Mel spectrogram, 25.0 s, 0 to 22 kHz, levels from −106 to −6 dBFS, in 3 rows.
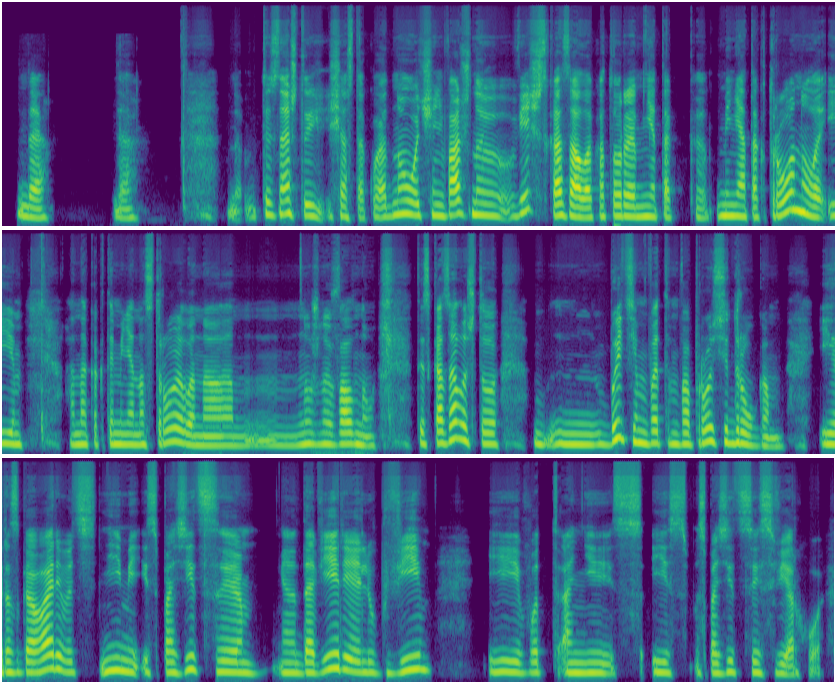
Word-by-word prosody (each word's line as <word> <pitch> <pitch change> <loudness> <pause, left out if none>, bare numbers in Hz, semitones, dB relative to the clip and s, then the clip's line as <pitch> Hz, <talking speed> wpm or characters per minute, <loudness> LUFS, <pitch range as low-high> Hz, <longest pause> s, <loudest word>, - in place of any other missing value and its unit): Да, 170 -2 -1 0.7
да. 155 +1 -7 0.9
Н - - -9
э, - - -14 0.2
ты 220 - -1
знаешь, 225 +1 +2
ты 190 -9 -2
щас 185 -2 -3
такую 165 +1 -4
одну 220 +6 +1
очень 205 -1 0
важную 205 -3 +2
вещь 275 +8 0
сказала, 185 -4 +6
которая 185 +1 +2
мне 180 0 0
так 165 -1 -4 0.2
э, 165 - -8
меня 195 -1 +2
так 170 0 -4
тронула, 235 0 +4
и 195 +2 -2 0.5
она 185 0 -1
как-то 180 +2 -7
меня 185 -1 +1
настроила 195 +3 +1
на, 165 0 0
м, 160 - -8
нужную 190 0 -1
волну. 185 -4 +1 0.4
Ты 200 - -2
сказала, 250 +8 +4
что 195 -3 -1 0.3
б 195 - -3 0.6
м, 185 -1 -4
быть 270 +2 +3
им 215 -3 +3
в 210 - -2
этом 195 -2 -1
вопросе 215 +4 +1
другом 160 -7 -1 0.3
и 190 -1 +1
разговаривать 190 +2 +3
с - - -4
ними 210 -1 +2
из 180 +3 -5
позиции, 190 0 0 0.4
а, 180 -1 0
доверия, 200 +4 +3
любви. 185 +6 0 0.7
И 195 -1 0
вот, 180 +1 -5 0.2
а, 180 - -1
не 180 -1 -1
с - - -3
из 185 -3 -3
с 180 - -5
позиции 180 +1 -2
сверху. 160 -2 -4
185 Hz, 140 wpm, -21 LUFS, 175-205 Hz, 0.9 s, сказала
